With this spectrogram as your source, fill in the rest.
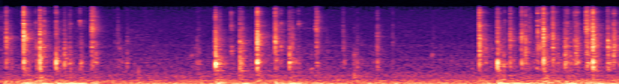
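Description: Two hands with long painted nails and fingertips type on a black plastic Logitech full-size membrane keyboard with a hollow casing, while the mouse stays untouched. Quick, bright clicky keystrokes come in three bursts with short pauses between them over a low steady hum.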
